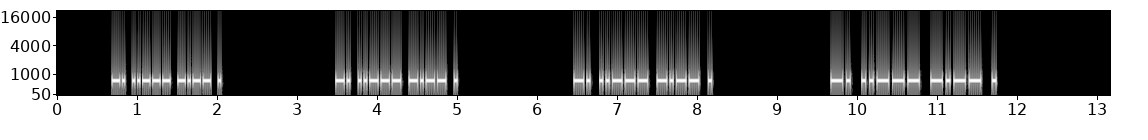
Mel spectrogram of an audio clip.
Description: Morse code, heard as a keyed tone, about 30 wpm, 700 Hz. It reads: N2YE N2YE N2YE N2YE
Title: Speed Racing - USA Call Signs 25wpm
